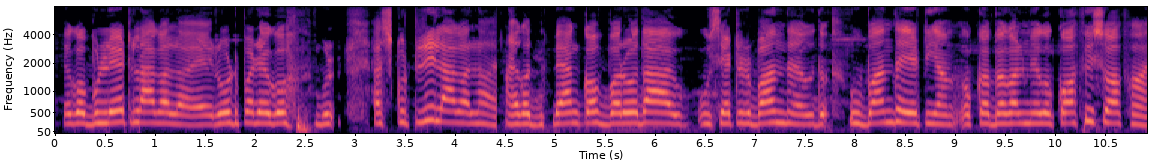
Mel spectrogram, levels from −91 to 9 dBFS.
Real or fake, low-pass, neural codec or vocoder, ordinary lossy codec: real; none; none; none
